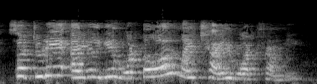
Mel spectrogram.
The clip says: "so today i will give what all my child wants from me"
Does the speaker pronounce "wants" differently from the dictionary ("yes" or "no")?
yes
